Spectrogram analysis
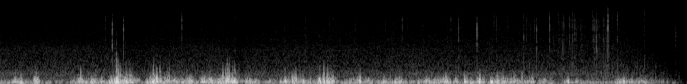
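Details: A fallow deer buck in rut in the Amsterdam Waterleidingduinen dunes, where bucks fight, gives deep, belching groans, low and rough, in quick repeated bursts.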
